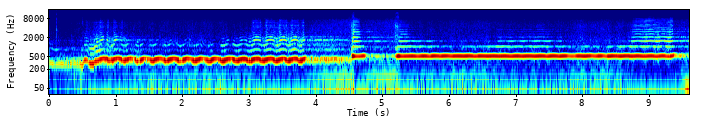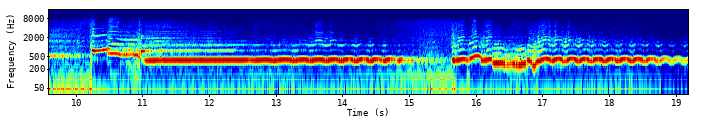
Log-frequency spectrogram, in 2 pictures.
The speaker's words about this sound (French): en effet j'ai choisi d'ouvrir le bal avec des instruments à vent comme le dégume, une flûte traversière en bambou au son grave, parfois semblable à un bourdonnement que je vous invite à écouter maintenant.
